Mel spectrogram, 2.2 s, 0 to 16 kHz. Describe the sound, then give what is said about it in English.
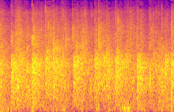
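A crowd breaks into a round of applause, dense overlapping hand claps in a steady, sustained patter at moderate volume with no voices standing out. “Give yourselves a round of applause for contributing to our select 11.”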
